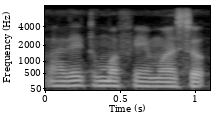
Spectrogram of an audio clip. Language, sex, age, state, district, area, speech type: Kannada, male, 18-30, Karnataka, Mandya, rural, spontaneous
